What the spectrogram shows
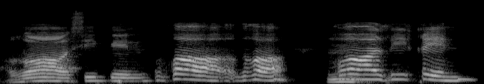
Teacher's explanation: dia tak ada kaitan dengan lidah. Dia hanya duduk di halqum.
